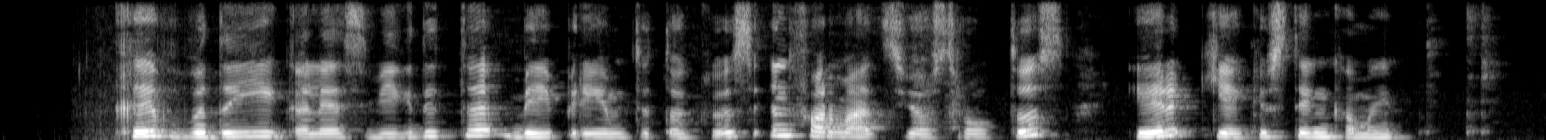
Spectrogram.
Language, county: Lithuanian, Kaunas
